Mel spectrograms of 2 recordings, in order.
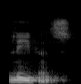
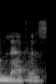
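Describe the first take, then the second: First: It is said in a non-American way. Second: It is said in an American way.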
